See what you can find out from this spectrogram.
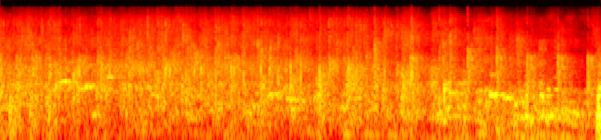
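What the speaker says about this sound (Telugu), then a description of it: "ఒకసారి చప్పట్లు కొట్టండి ప్లీజ్." Restaurant audience at an impressionist's show applauding in a dense, continuous wash of clapping, close and loud, with voices mixed in underneath.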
